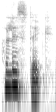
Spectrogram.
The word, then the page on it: holistic: British English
